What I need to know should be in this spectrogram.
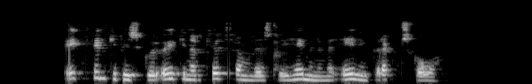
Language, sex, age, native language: Icelandic, female, 30-39, Icelandic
